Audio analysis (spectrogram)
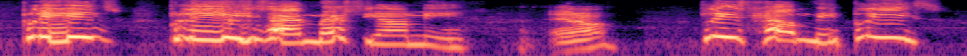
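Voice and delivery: high, falsetto mock pleading; mock begging woman. Preacher mocking women begging men for help, high falsetto plea. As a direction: whine it out like a desperate woman begging for mercy. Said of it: "now they gonna come begging your ass for some help".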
